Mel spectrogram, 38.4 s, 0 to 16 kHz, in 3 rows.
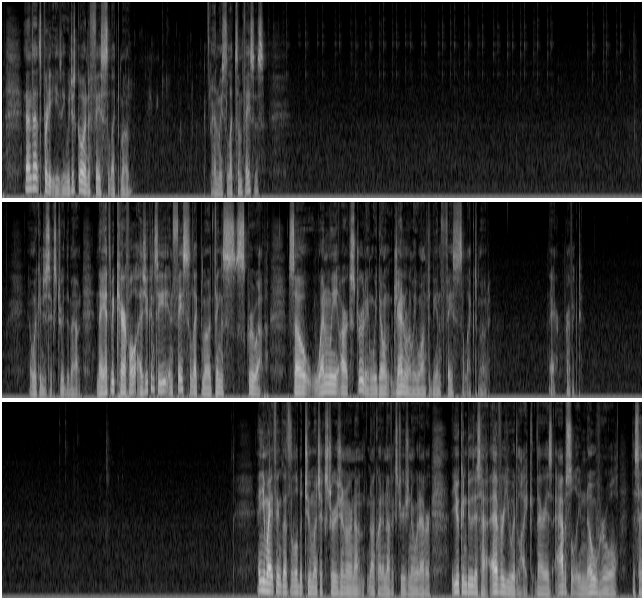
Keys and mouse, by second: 2.1-4.0 drag, 5.0-7.1 drag, 7.1 shift+right click, 8.9 shift+right click, 11.8 shift+right click, 13.6 e, 18.1 click, 18.9 ctrl+z, 20.0-21.3 drag, 22.4 middle click, 22.7 e, 26.9-28.6 middle drag, 28.7-33.0 middle drag, 37.2-38.4 drag.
